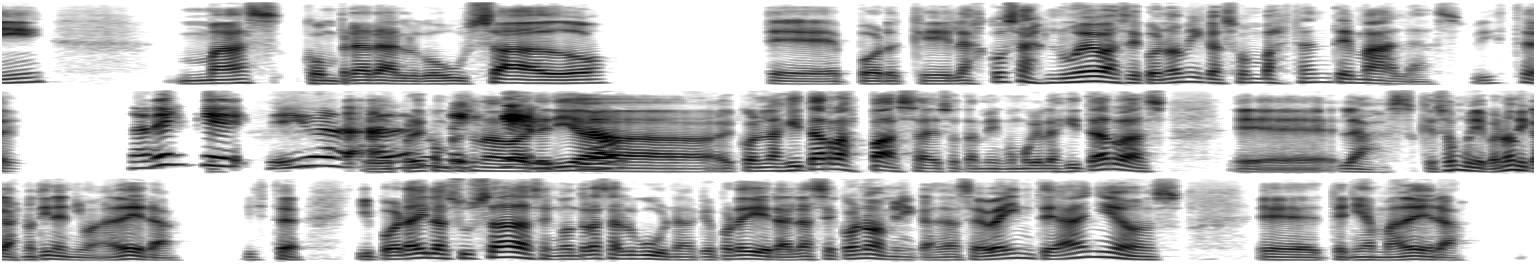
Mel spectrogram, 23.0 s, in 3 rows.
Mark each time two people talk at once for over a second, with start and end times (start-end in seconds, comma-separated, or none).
9.5-10.9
